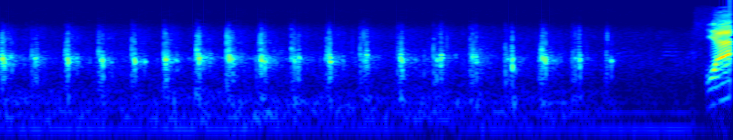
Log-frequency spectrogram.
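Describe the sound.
Horse hooves clip-clopping at a steady walking pace, many evenly spaced hollow beats that stop abruptly, followed by a short quiet pause before a voice cuts in at the very end.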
